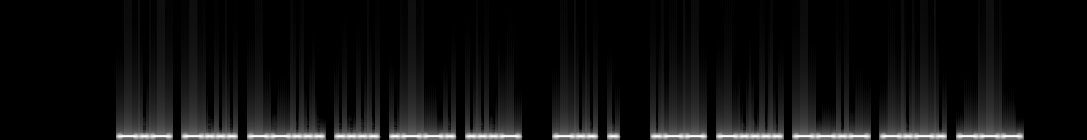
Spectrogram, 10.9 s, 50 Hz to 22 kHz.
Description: Morse code, heard as a keyed tone, about 22 wpm, 700 Hz. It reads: KB7HPV DE W6QCO
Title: USA Callsign DE Callsign 22wpm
